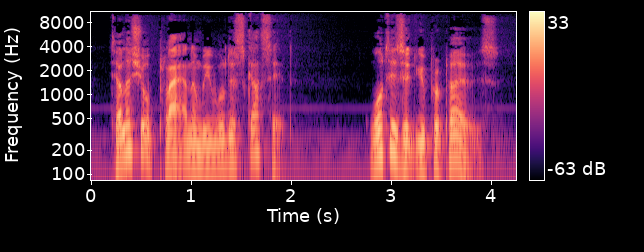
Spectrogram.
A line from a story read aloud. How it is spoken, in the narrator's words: Ayrton replied in a calm tone of assurance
